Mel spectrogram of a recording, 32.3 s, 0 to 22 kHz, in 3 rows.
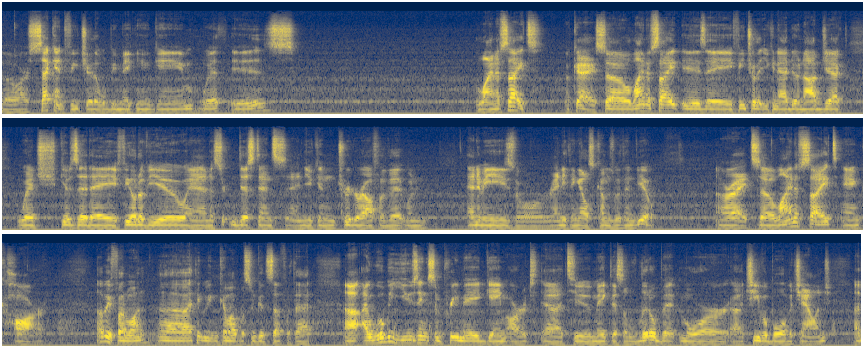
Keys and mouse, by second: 20.3 click, 26.8 click.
